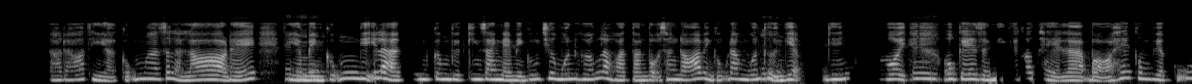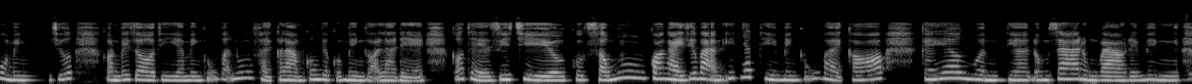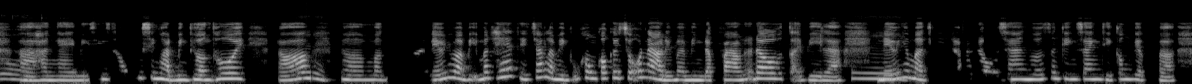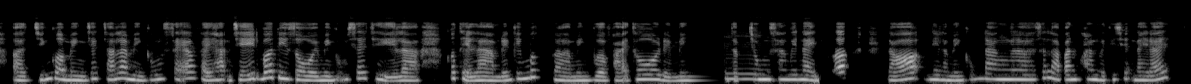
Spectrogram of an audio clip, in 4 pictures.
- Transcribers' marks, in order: distorted speech; "thế" said as "nghế"; tapping; other background noise; unintelligible speech
- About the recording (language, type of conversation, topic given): Vietnamese, advice, Làm sao để vượt qua nỗi sợ bắt đầu kinh doanh vì lo thất bại và mất tiền?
